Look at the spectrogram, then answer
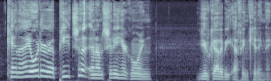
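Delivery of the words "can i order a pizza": put-on very high, slow little old lady voice. The speaker retells an unexpected phone caller during dead air, in a little old lady voice. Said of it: "This little old lady's voice comes on".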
